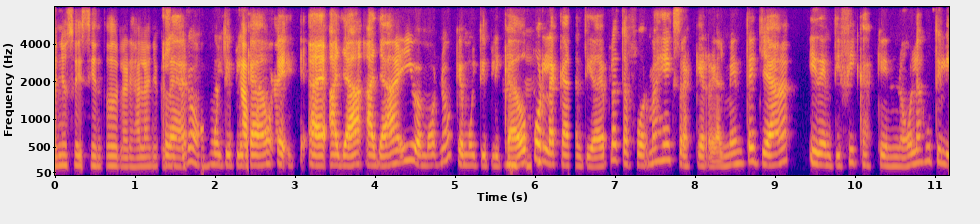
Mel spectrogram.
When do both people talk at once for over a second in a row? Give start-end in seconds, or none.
1.3-2.9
